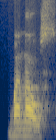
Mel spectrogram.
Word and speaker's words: Manaus: It's really lovely to hear, because when this strain came, particularly in, how do you pronounce it, Manaus? Manaus, yes.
